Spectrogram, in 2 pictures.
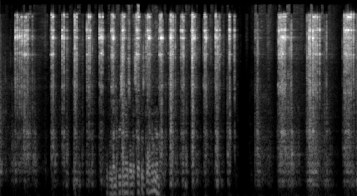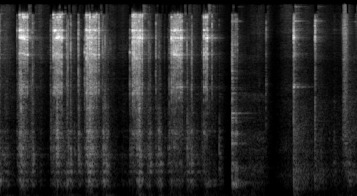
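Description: A ratchet handle turns a Helicoil thread tap in the stripped spark plug hole of a snowblower engine, clicking in rapid close bursts of ratcheting strokes separated by short pauses.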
